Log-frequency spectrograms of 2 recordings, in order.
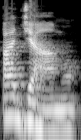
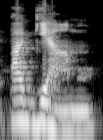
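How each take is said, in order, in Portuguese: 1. O g é suave, como o som de j. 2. O g é forte, como em go. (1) "Se não colocar o H, vai ficar paghiamo" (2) "porque o pagare tem som de G ... não G de J"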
